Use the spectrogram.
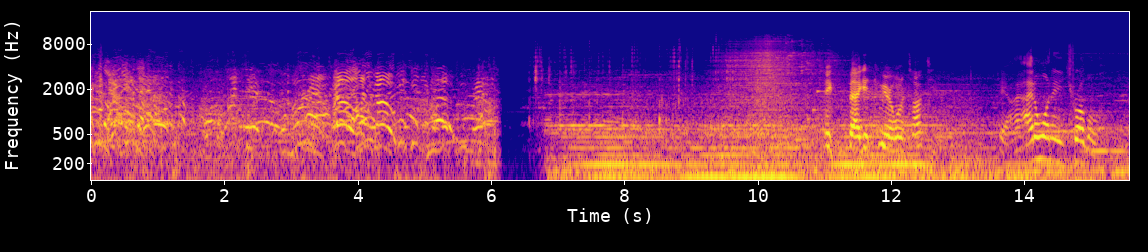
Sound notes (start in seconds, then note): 0.0 continued din of protesters and police; 6.5 footsteps on concrete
